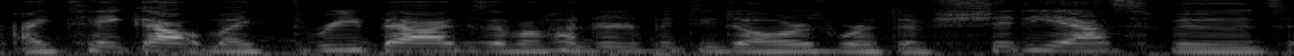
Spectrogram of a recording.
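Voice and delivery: ordinary talk, nothing marked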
